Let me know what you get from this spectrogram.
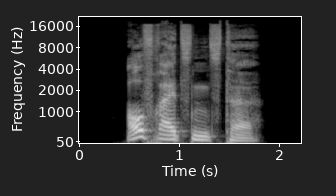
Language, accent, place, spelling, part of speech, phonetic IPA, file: German, Germany, Berlin, aufreizendste, adjective, [ˈaʊ̯fˌʁaɪ̯t͡sn̩t͡stə], De-aufreizendste.ogg
- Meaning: inflection of aufreizend: 1. strong/mixed nominative/accusative feminine singular superlative degree 2. strong nominative/accusative plural superlative degree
